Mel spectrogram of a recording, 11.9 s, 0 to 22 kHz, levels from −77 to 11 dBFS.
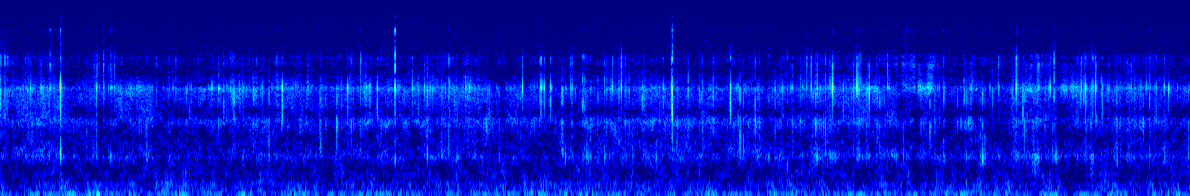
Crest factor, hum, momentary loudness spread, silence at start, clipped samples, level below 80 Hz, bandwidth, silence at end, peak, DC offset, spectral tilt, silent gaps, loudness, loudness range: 34 dB; none; 8 LU; 0 s; under 0.1%; -60 dBFS; 17 kHz; 0 s; -10 dBFS; under 0.1%; 0.5 dB/octave; none; -39 LUFS; 2 LU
